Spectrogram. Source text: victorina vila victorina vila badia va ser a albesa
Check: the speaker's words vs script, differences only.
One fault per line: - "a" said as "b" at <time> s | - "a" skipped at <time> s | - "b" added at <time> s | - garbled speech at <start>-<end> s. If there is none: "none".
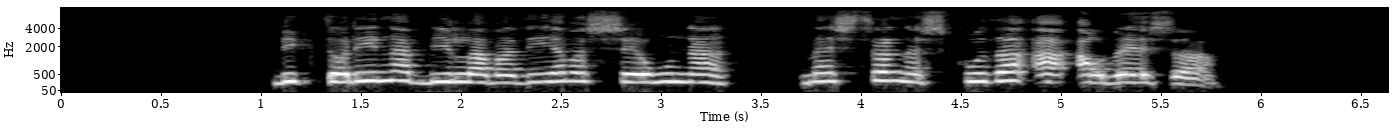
- "victorina vila" skipped at 2.1 s
- "una mestra nascuda" added at 3.1 s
